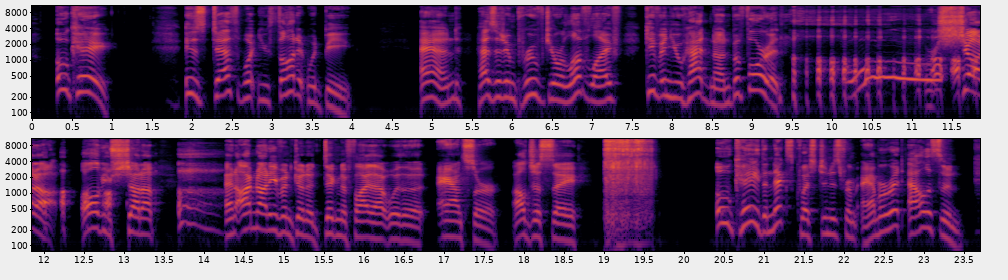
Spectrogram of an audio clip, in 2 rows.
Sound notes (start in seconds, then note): 9.4 evil laughter; 19.0 blows raspberries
